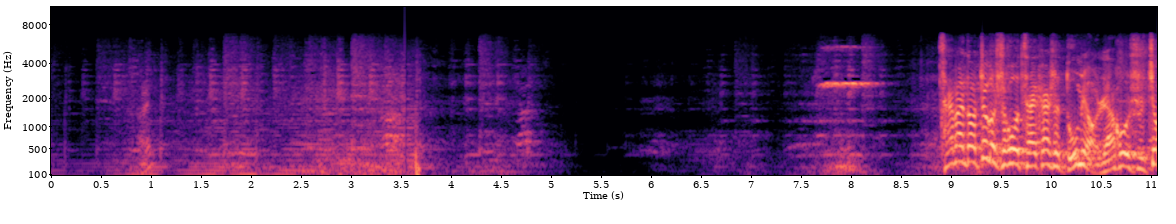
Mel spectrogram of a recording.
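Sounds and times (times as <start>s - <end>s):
short high whistle: 7.6s - 8.4s.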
